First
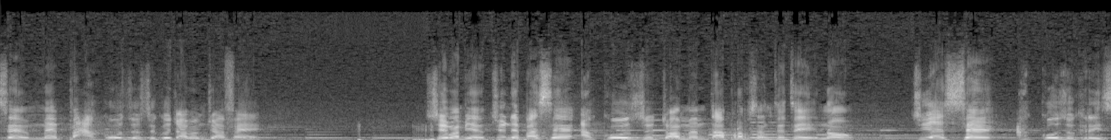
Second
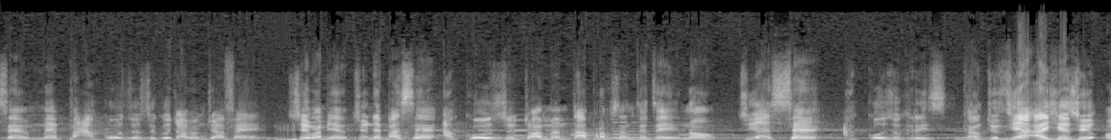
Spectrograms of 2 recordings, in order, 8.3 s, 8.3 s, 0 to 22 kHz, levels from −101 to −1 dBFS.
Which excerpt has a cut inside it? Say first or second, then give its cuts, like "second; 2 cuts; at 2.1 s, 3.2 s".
second; 3 cuts; at 2.0 s, 5.5 s, 7.1 s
